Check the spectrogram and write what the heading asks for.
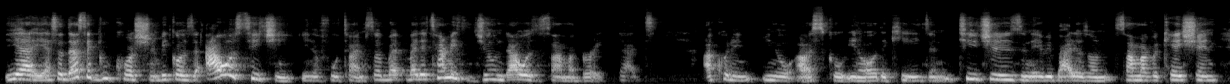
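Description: Interviewed as a guest over video call, a middle-aged teacher from Tanzania replies warmly and casually, with easy laughter and many "you knows." She speaks at a normal speed in a gravelly, medium-pitched voice.

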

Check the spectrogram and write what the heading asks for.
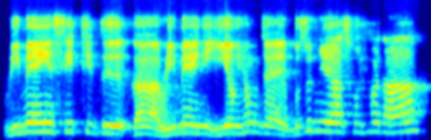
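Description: A man teaching an English grammar lesson to a class, lively and teasing, scolding students. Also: high voice, slow pace. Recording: dull echoey classroom recording.

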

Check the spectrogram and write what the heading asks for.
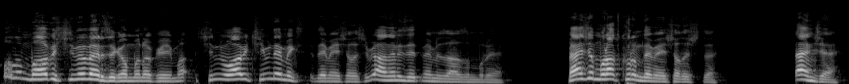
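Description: A man's voice: on the high side, sing-song, a little fast, clean tone. A man streaming, reacting to videos in casual commentary and swearing bluntly.

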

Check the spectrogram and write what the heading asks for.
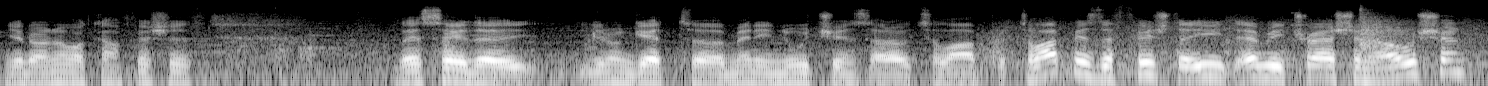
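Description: A man's voice: mid-range voice, lively intonation, fast. Man, jokey fitness vlogger, chatting to camera, noisy store ambience behind him. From Bosnia. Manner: playful, jokey, talks to camera. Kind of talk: casual vlog chat. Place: supermarket aisles. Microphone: handheld camera, filmed by cameraman. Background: shop ambience.

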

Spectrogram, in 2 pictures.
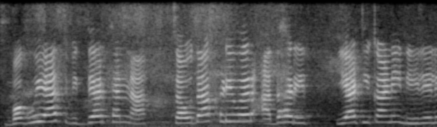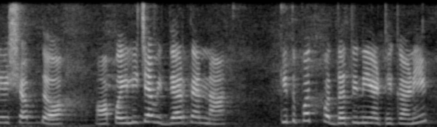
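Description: A woman teacher running a reading game with young pupils, giving brisk directions and frequent praise. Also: extremely high pitch, fairly bright tone. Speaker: primary school teacher. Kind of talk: classroom reading game instruction. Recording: noisy outdoor recording.

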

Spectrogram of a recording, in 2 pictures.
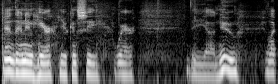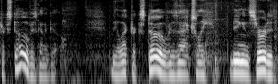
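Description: Touring a big indoor RV repair shop, this Southern-accented guide talks through the technical jobs in a relaxed, plain way, dropping in fillers now and then. His mid-range voice is mellow and slow-paced.

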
